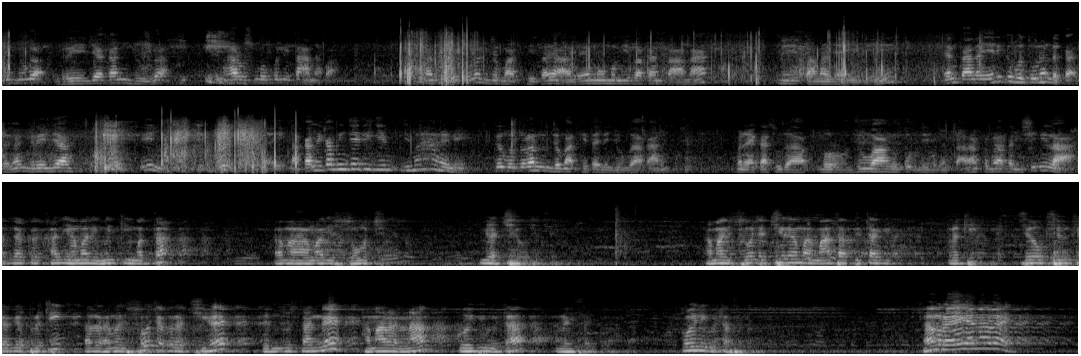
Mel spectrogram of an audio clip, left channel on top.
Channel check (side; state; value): both; different; correlation 0.00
